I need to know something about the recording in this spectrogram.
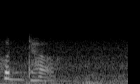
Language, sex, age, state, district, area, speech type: Assamese, female, 18-30, Assam, Nagaon, rural, read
